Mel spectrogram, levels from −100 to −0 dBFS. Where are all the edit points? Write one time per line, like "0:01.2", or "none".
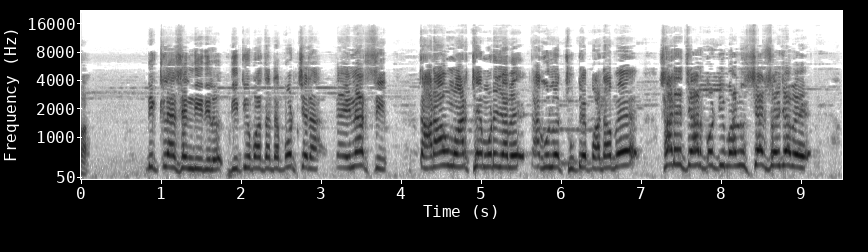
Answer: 0:03.2
0:04.2
0:05.7
0:07.1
